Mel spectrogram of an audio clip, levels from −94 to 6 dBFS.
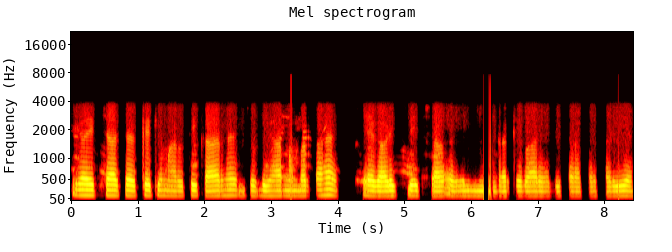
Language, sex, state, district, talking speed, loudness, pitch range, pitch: Hindi, male, Bihar, Gopalganj, 185 wpm, -23 LUFS, 115-120 Hz, 115 Hz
